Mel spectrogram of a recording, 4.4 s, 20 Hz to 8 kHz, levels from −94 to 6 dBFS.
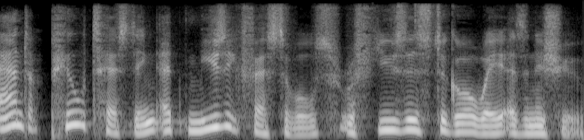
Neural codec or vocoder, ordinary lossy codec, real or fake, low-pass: codec, 16 kHz, 0.9 kbps, LongCat-Audio-Codec; AAC, 48 kbps; fake; 7.2 kHz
